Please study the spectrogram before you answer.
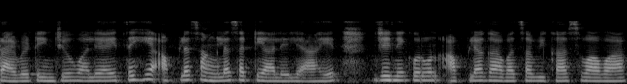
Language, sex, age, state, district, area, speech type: Marathi, female, 30-45, Maharashtra, Yavatmal, rural, spontaneous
